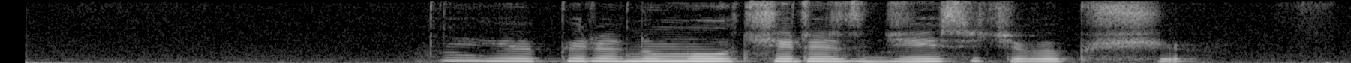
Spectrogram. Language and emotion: Russian, sad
